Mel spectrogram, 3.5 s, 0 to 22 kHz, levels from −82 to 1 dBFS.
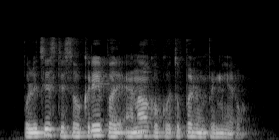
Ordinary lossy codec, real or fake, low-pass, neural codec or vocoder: Opus, 64 kbps; real; 7.2 kHz; none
